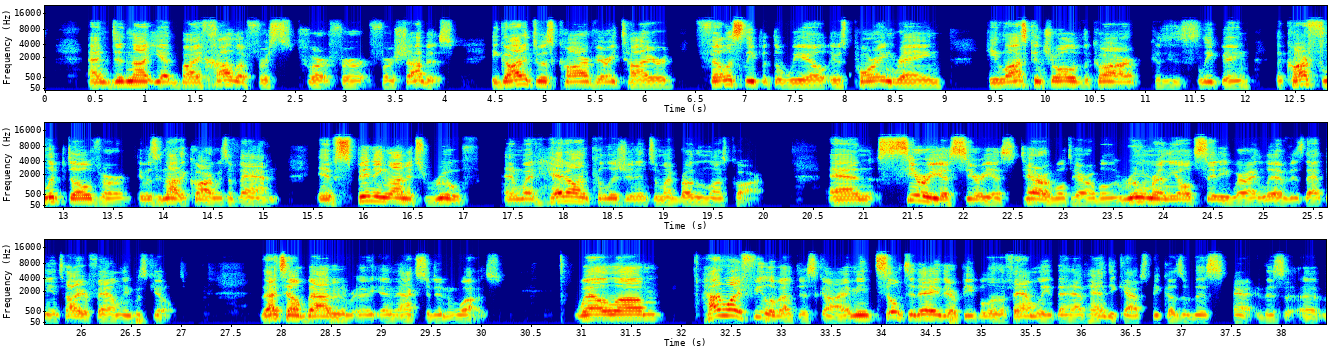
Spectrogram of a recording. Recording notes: Gives a shiur over Zoom. For Illuminate, Orayta's virtual adult beit midrash.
